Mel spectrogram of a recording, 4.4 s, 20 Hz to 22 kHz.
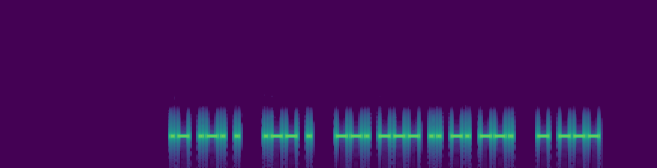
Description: Morse code, heard as a keyed tone, about 48 wpm, 700 Hz. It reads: ARE WE GOING TO
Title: Sets of 4 Words 50wpm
